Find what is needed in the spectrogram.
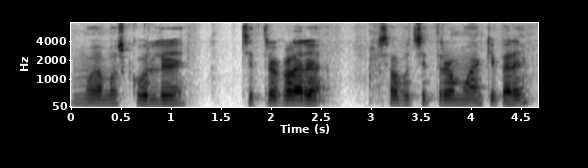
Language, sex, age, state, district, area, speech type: Odia, male, 18-30, Odisha, Kendrapara, urban, spontaneous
